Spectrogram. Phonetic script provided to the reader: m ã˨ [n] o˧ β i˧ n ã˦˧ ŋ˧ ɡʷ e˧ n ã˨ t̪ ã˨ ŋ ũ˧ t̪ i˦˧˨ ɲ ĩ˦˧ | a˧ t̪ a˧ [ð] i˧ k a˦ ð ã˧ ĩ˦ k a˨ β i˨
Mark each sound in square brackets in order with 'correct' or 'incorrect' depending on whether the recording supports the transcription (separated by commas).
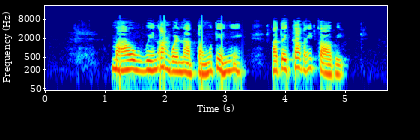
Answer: incorrect, incorrect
